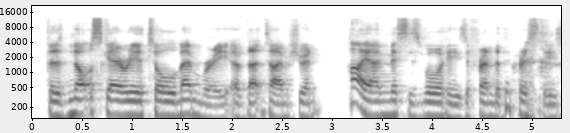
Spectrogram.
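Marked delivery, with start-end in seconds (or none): none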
